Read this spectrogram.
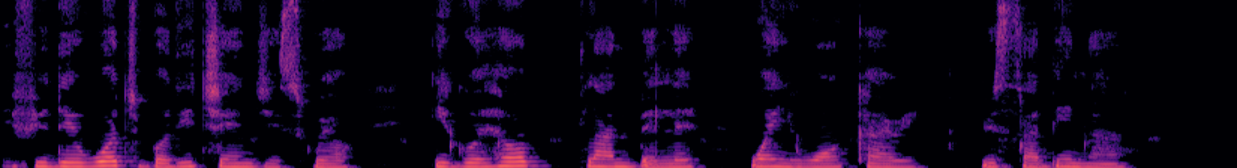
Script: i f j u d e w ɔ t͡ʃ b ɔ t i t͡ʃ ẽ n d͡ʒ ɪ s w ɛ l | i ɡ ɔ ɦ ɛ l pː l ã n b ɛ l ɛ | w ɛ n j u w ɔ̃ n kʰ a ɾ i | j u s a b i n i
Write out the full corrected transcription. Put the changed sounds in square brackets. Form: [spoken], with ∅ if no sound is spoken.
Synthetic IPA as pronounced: i f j u d e w ɔ t͡ʃ b ɔ [d] i t͡ʃ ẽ n d͡ʒ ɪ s w ɛ l | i ɡ [o] ɦ ɛ l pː l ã n b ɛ l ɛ | w ɛ n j u w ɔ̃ n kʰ a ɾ i | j u s a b i n [a]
